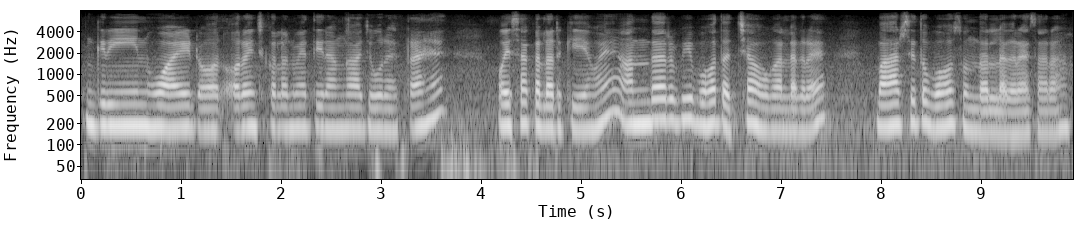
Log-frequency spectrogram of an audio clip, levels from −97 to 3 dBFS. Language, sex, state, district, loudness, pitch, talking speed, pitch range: Hindi, female, Odisha, Sambalpur, -15 LUFS, 180 Hz, 195 wpm, 170-195 Hz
